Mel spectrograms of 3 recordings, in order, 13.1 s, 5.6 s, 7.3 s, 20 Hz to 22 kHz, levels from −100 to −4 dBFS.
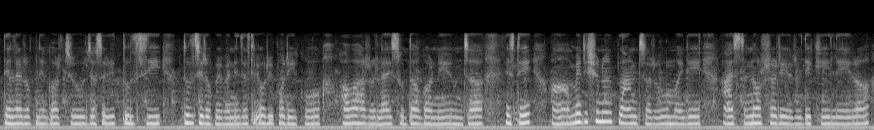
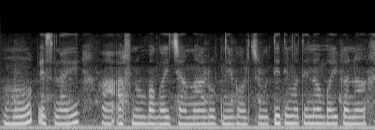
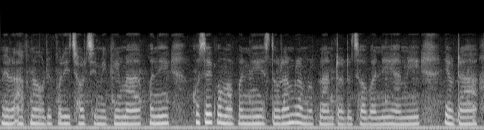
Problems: constant background noise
